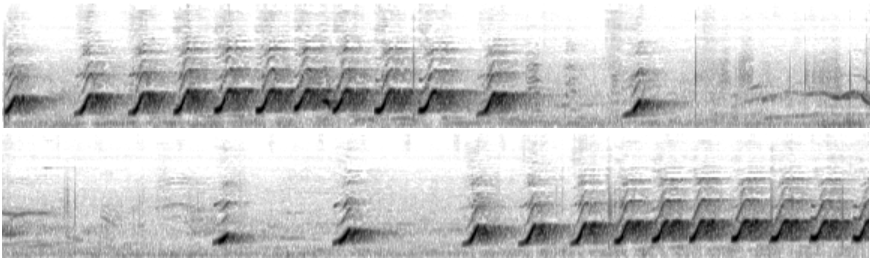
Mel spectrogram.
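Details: Javan gibbon giving a call likened to a siren: bright upward-sweeping hoots fired in rapid bursts of about two per second, a quieter stretch of scattered single rising notes mid-clip, then another fast run of siren-like sweeps.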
